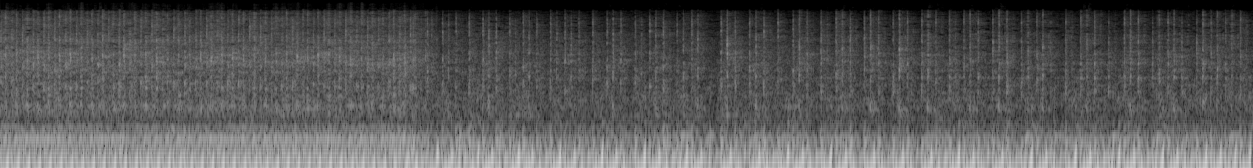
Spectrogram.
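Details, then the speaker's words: Harley Sportster, first start on a jump box after fixing a no-start fuel issue. It has a loping uneven-fire V-twin beat that settles to a steady low idle with no knocks or clatter, and the throttle works. "we got the potato potato potato sounds good throttle works"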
